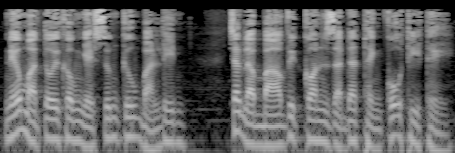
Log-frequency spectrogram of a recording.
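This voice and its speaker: A man voicing a steady middle-aged village father who talks in a calm, reassuring way. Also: fairly low pitch, brisk.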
